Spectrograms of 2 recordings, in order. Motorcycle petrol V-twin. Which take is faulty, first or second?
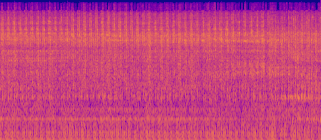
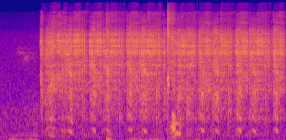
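second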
